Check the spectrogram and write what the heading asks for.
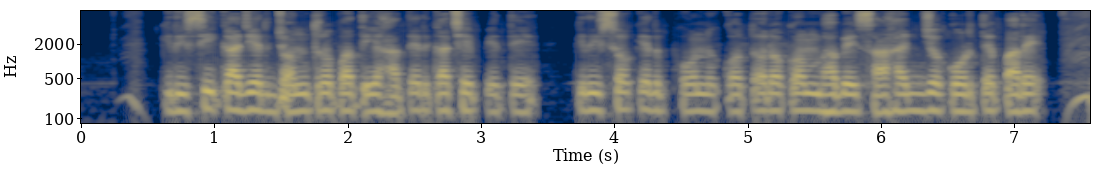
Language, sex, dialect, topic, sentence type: Bengali, male, Jharkhandi, agriculture, question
